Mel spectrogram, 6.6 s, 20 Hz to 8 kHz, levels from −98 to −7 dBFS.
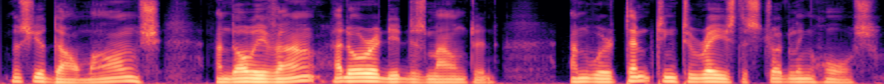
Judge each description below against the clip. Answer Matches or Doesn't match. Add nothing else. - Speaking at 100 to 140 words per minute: Matches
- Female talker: Doesn't match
